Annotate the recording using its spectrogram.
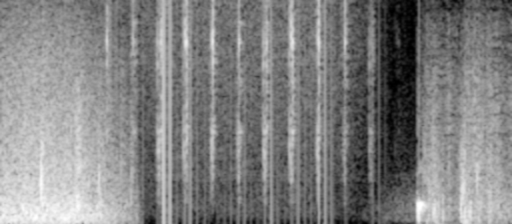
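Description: A clock ticks quickly and steadily.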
